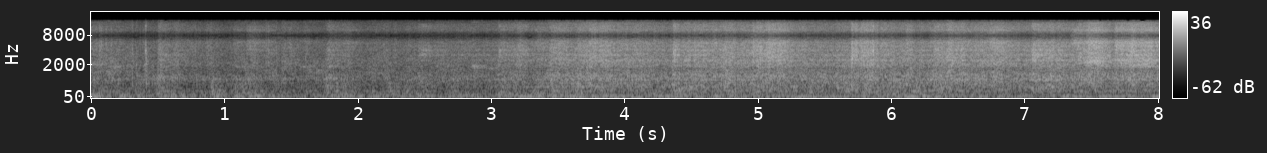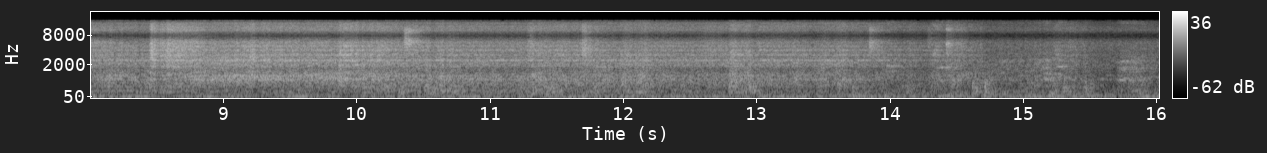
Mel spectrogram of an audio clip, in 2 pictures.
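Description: Agatsuma Line train running at speed, heard from inside a passenger car: a steady rumble of wheels on rails with a scatter of clicks over the track.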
